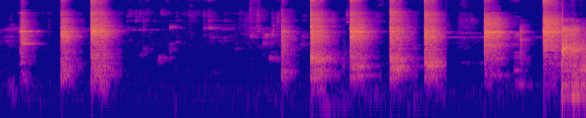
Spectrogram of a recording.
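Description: Hard knocks on a broken coconut shell as it is struck with a knife to break it apart and free the flesh. There are three quick knocks, a pause of a couple of seconds, then a steady run of about eight more, each with a brief ring.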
